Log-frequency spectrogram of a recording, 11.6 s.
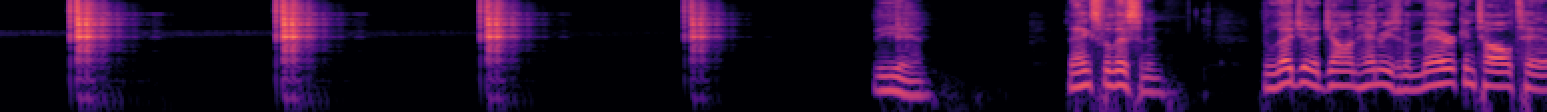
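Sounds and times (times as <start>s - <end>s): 
great hammer pounding on cold stone: 0.5s - 1.2s, 2.0s - 2.7s, 3.6s - 4.2s, 5.1s - 5.6s
speech: 6.6s - 7.0s, 8.0s - 8.8s, 9.4s - 11.6s.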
